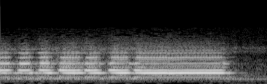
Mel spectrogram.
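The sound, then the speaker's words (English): A car horn blares in a few short stuttering bursts, then holds one long steady honk before cutting off, its bright harmonic tone sounding alone with no voices. “Sounded like the horn in our car, boss.”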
